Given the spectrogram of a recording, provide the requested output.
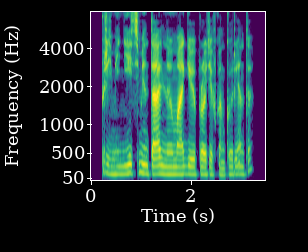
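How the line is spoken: Calm clarifying question. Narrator (Russian): спокойно уточнил отец

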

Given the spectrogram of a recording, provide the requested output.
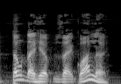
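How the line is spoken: Smiling reply. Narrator (Vietnamese): Đinh Phượng mỉm cười

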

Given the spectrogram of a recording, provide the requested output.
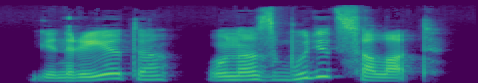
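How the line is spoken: Odd, fatherly tone. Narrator (Russian): Обратился он к жене этаким чудным, несколько отеческим тоном

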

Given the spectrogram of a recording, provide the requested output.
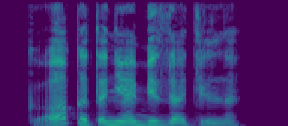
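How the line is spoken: Sincerely indignant dragon. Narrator (Russian): искренне возмутился дракон

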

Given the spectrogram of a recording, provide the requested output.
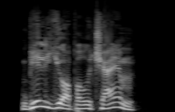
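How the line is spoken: Conductor yelling. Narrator (Russian): орала в тамбуре проводница

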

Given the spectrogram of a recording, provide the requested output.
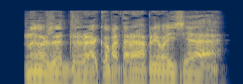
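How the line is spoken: Angry exclamation. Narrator (Russian): сердито воскликнул жестоколицый

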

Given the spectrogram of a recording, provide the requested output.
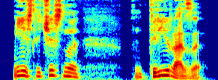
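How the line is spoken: Laughing. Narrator (Russian): рассмеялся Бенья

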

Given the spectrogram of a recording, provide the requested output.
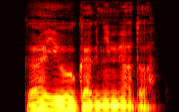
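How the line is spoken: Hoarse, coughing fit. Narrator (Russian): прохрипел он, зайдясь в приступе кашля

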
